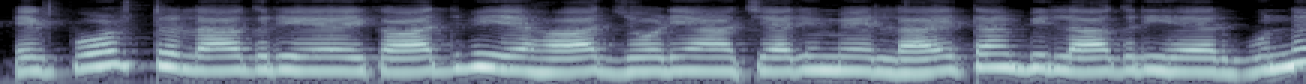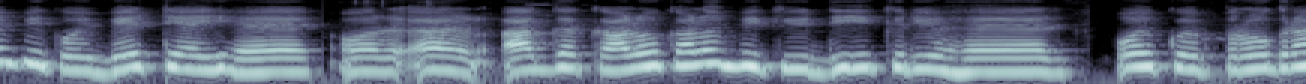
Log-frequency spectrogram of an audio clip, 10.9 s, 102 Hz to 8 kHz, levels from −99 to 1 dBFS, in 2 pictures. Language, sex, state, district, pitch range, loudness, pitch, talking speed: Marwari, female, Rajasthan, Nagaur, 200-245 Hz, -24 LUFS, 215 Hz, 215 wpm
